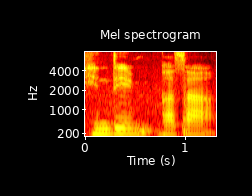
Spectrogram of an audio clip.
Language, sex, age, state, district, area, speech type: Hindi, female, 60+, Bihar, Madhepura, rural, spontaneous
